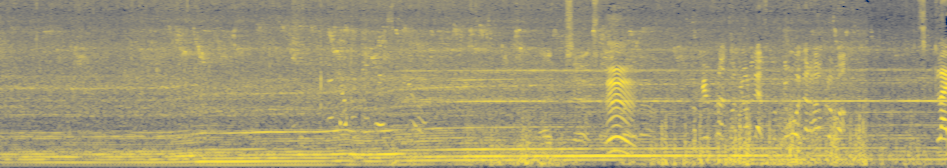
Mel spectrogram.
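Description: Small tour boat's engine running steadily under the hull, its pitch stepping up about three seconds in and again about six seconds in as the boat speeds up.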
